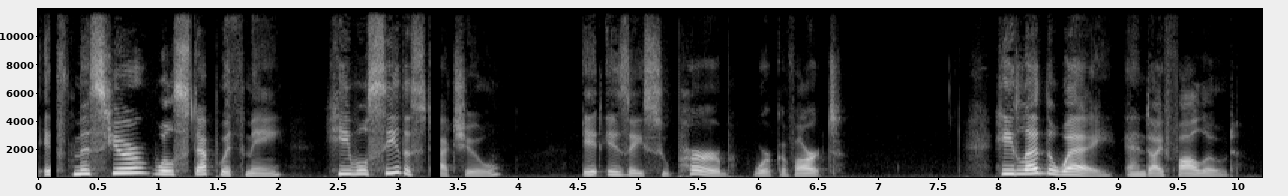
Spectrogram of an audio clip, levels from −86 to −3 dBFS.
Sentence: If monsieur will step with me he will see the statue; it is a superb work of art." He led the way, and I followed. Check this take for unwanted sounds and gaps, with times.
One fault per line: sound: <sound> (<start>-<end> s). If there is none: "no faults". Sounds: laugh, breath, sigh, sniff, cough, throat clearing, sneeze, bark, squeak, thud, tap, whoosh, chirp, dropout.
sound: dropout (0.1-0.2 s)
sound: dropout (3.3-3.4 s)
